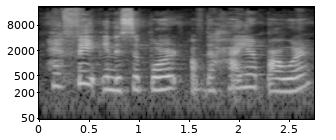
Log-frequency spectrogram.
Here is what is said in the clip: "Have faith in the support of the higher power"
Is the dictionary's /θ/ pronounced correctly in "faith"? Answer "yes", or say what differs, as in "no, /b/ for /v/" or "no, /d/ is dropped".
no, /t/ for /θ/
